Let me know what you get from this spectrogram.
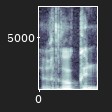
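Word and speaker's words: rokken: again because, for example, roken is not the same as rocken, so the pronunciation matters. Roken means to smoke, and rocken means skirt, so that's a plural of rock. So, and the same goes for zonen, suns, and zonnen, to sunbath, sunbathing. So, let's pronounce after me, roken and rocken.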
